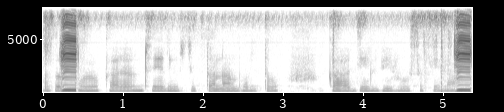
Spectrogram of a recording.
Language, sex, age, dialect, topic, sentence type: Bhojpuri, female, 25-30, Northern, banking, question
